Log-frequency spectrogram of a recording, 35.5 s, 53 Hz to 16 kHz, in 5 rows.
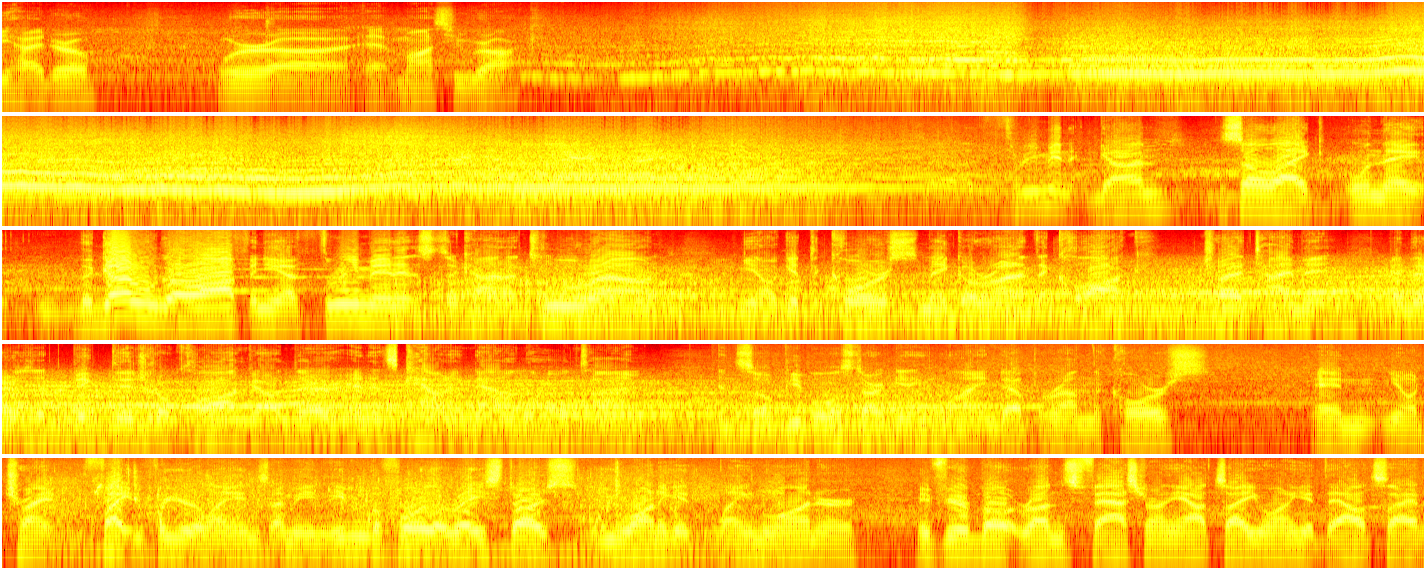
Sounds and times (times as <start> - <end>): Speech: 0.0 - 0.5, 1.1 - 2.6, 11.8 - 35.5
Motorboat, speedboat: 2.4 - 35.5.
